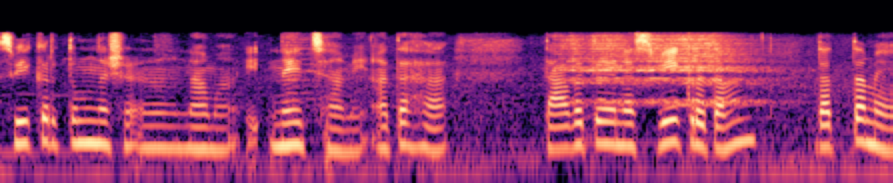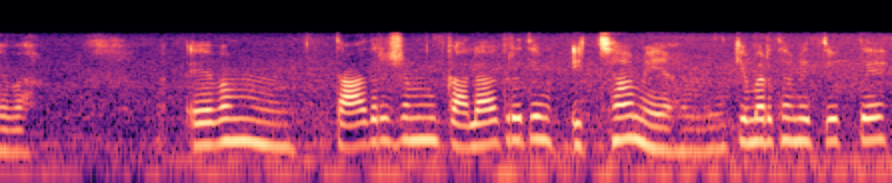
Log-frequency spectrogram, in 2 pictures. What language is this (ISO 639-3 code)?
san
